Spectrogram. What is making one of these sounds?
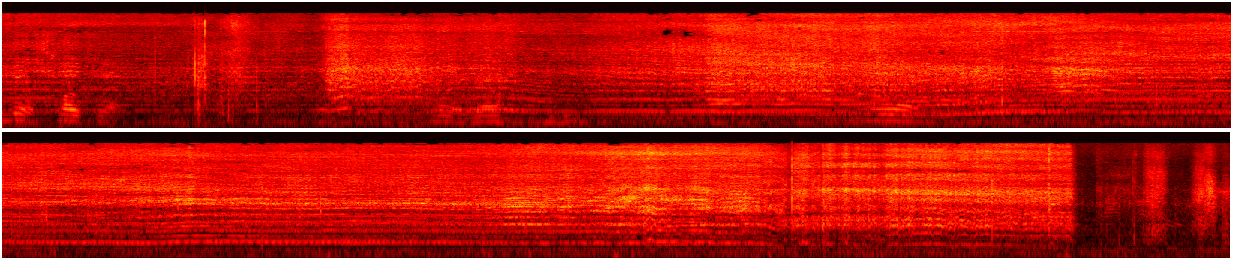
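A small drone's propellers whine steadily overhead, rising and falling in pitch, then stop.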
